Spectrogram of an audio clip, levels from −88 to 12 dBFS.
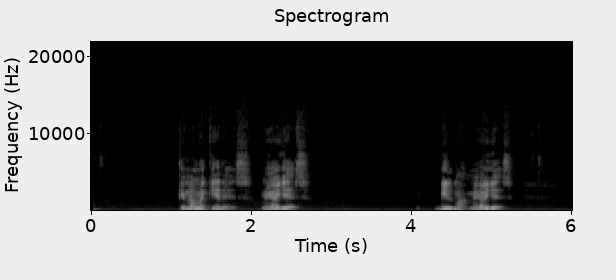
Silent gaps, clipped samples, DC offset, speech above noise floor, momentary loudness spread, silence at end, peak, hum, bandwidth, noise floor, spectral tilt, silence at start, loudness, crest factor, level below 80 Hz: none; under 0.1%; under 0.1%; 35 dB; 14 LU; 0.8 s; -22 dBFS; none; 13 kHz; -75 dBFS; -4.5 dB/octave; 0.05 s; -39 LUFS; 20 dB; -74 dBFS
